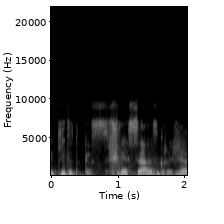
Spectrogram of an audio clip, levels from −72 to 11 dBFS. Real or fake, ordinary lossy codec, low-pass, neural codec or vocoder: real; Opus, 16 kbps; 7.2 kHz; none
